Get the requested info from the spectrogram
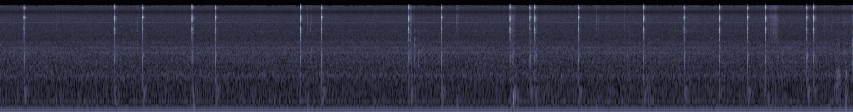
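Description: Irregular single and paired clicks of a computer mouse and keyboard, about twenty over the stretch, over a steady background hiss.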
